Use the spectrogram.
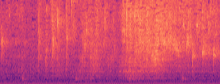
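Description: Zucchini slices frying and browning in a pan with salt and pepper, a steady close hiss of sizzling oil that swells louder partway through.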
